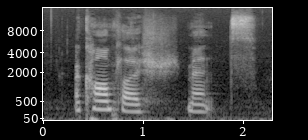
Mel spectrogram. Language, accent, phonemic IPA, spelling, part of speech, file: English, US, /əˈkɑm.plɪʃ.mənts/, accomplishments, noun, En-us-accomplishments.ogg
- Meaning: plural of accomplishment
